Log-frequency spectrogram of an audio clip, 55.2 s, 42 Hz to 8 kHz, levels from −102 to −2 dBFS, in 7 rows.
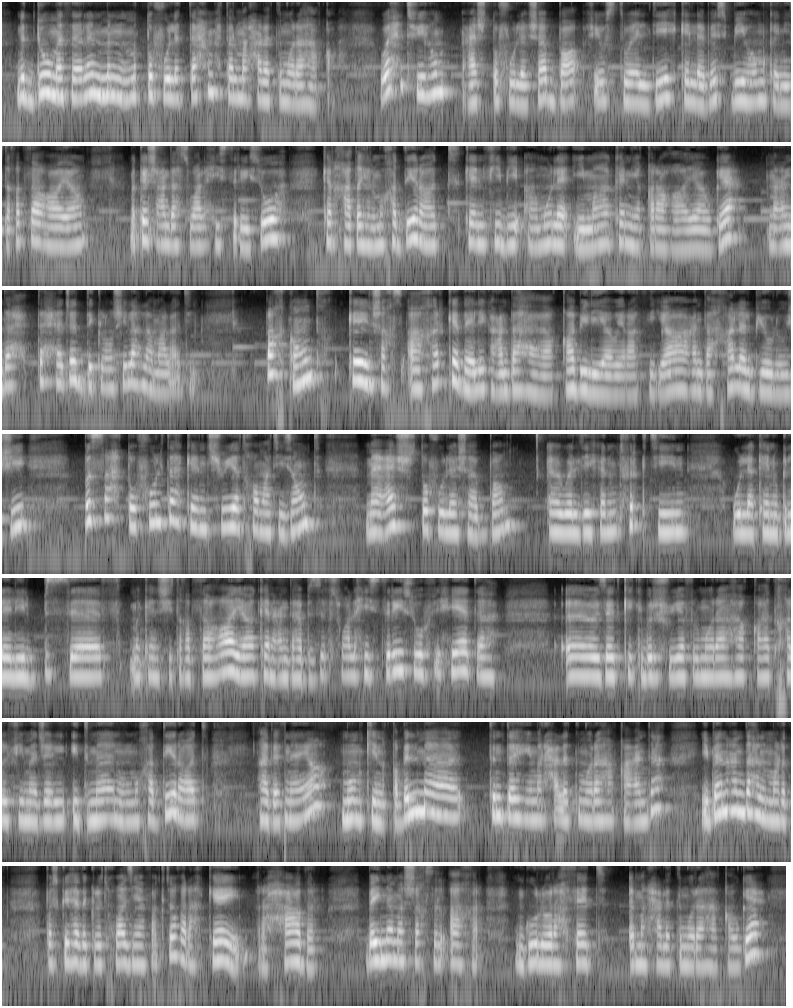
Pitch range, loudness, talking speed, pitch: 195-235 Hz, -24 LUFS, 135 wpm, 210 Hz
